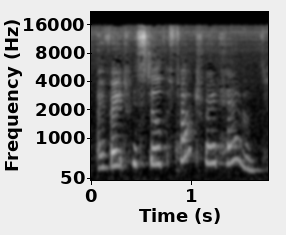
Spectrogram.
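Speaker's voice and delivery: lightly voiced greedy thief; mild villain voice. A narrator's reading. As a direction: pitch up the plotting. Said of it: "But Hefty Hugh said".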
